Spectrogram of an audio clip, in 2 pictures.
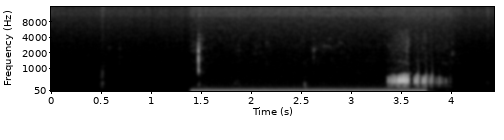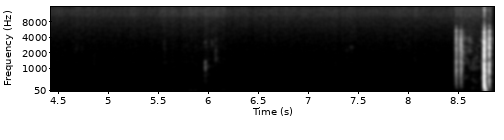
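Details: A low, steady rumble from a male's stomach lasting about two seconds rises into a brief gurgle, then quiet: stomach growling, ordinary bowel sounds (borborygmi).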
